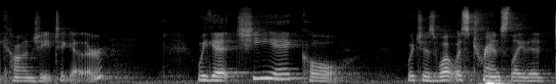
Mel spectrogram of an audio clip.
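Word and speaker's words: 光: This particular kanji for light is often seen in Jodo Shinshu texts and is pronounced ko.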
